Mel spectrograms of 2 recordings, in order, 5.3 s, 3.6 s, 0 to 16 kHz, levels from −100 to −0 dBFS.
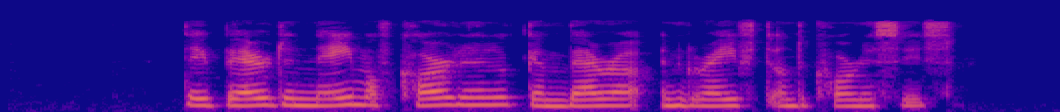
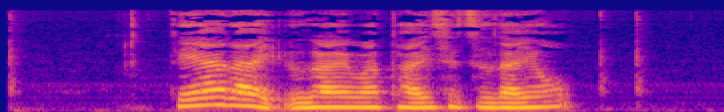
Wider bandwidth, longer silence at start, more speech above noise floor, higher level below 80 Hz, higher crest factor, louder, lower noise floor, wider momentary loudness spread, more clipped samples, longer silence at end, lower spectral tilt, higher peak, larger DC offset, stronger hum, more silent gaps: second, 8.2 kHz vs 11.5 kHz; about the same, 0.9 s vs 0.9 s; first, 49 dB vs 45 dB; second, -84 dBFS vs -52 dBFS; about the same, 18 dB vs 16 dB; second, -42 LUFS vs -16 LUFS; first, -90 dBFS vs -60 dBFS; about the same, 9 LU vs 8 LU; neither; second, 0.55 s vs 0.75 s; second, -4.5 dB/octave vs -6.5 dB/octave; second, -24 dBFS vs -2 dBFS; neither; neither; neither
